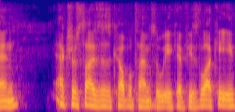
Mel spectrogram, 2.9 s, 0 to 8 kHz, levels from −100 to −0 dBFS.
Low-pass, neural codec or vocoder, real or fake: 7.2 kHz; codec, 16 kHz, 4.8 kbps, FACodec; fake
